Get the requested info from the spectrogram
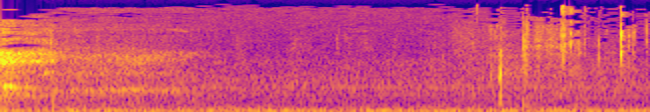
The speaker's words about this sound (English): So we need to add that actually. Goldfinches.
